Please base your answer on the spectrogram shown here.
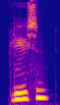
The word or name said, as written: løsen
